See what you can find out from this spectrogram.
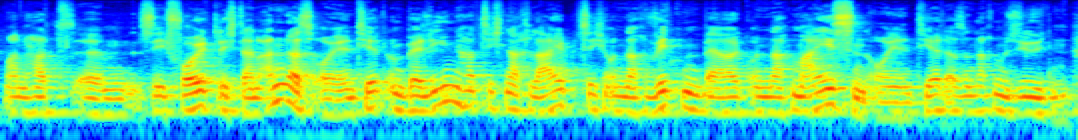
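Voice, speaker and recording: A man with a fairly low voice lectures patiently as a podcast guest, measured and explanatory, often pausing on hesitation fillers. The sound is roomy and echoey. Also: dark tone. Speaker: linguist guest.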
